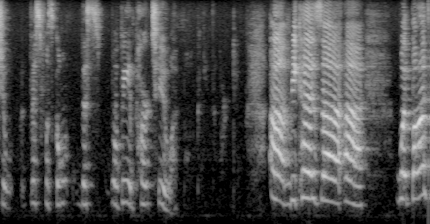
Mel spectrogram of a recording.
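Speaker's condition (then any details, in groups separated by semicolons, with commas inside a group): No condition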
